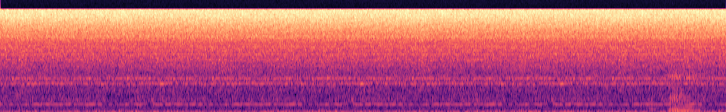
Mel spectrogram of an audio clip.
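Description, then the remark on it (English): Steady, even line static hisses throughout, with a faint tonal hum and a low, churning wash like water moving in a large vessel underneath; a brief low blip near the end. “Static over the line. Water in a large vessel.”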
